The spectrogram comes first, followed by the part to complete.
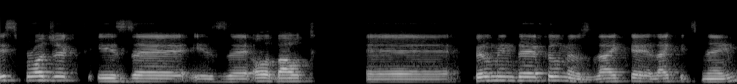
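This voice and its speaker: This man speaks with an Israeli accent at a very slow pace. His voice is fairly high, with ordinary pitch variation. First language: Hebrew. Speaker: student activist. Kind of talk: interview. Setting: video call. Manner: halting, many fillers.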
